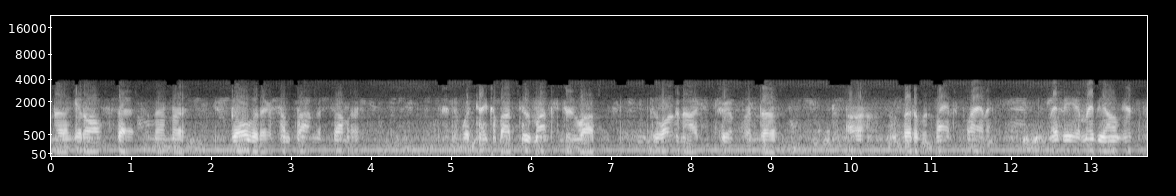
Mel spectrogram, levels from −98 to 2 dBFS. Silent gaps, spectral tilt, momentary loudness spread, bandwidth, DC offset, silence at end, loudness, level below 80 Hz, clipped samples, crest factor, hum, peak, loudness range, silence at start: none; -11 dB/octave; 13 LU; 4 kHz; under 0.1%; 0 s; -16 LUFS; -36 dBFS; under 0.1%; 14 dB; none; -2 dBFS; 2 LU; 0 s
